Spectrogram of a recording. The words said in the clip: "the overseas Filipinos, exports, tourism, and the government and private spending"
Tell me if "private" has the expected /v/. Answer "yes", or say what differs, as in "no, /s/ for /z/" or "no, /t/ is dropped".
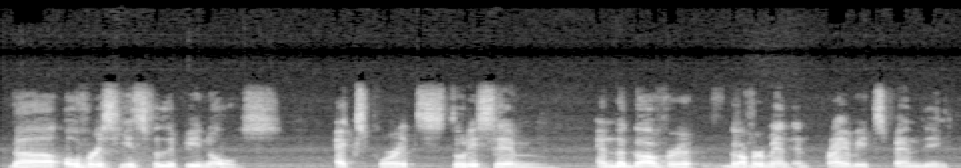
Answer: yes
